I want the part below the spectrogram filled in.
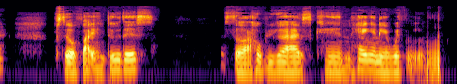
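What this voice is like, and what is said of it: Rough, sick-sounding voice. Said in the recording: “please excuse my voice. I'm still a bit under the weather.”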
